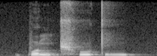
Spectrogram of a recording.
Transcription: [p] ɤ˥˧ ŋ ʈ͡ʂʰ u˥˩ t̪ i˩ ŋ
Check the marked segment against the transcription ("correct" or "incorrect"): correct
